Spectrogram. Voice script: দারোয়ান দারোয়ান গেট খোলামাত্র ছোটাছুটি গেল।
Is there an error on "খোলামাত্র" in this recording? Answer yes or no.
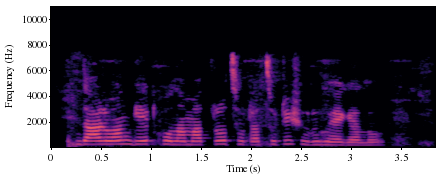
no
